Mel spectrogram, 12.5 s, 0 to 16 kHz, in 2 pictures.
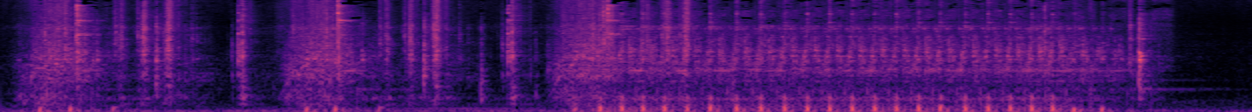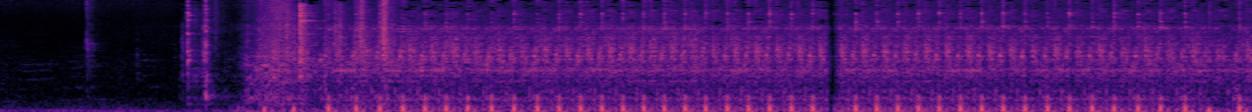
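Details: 1970s Honda G35 3.5 hp general purpose single-cylinder engine: pops along in steady, even beats, drops away briefly, then picks back up and keeps running.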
